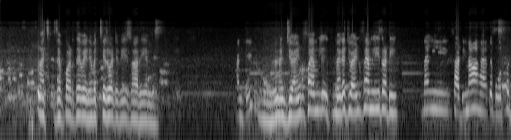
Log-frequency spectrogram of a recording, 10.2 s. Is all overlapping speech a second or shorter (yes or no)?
yes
